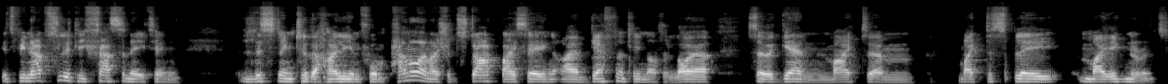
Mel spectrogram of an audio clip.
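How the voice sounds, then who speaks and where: A man speaks with a South African accent at a moderate pace. His pitch is medium, with ordinary pitch variation. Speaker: anti-corruption campaigner, former politician. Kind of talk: online panel discussion.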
